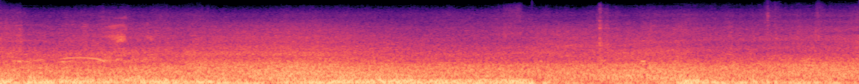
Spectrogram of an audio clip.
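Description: Wind buffeting the microphone over the wash of surf on a beach, a steady rumbling noise throughout. About half a second in, the metal detector gives one short beep.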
